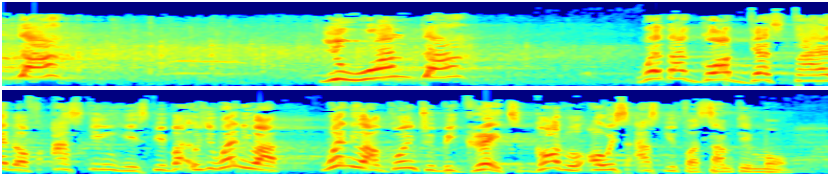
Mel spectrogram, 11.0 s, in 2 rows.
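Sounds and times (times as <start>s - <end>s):
audience clapping: 0.0s - 5.2s
speech: 2.1s - 3.2s, 4.2s - 10.9s.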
